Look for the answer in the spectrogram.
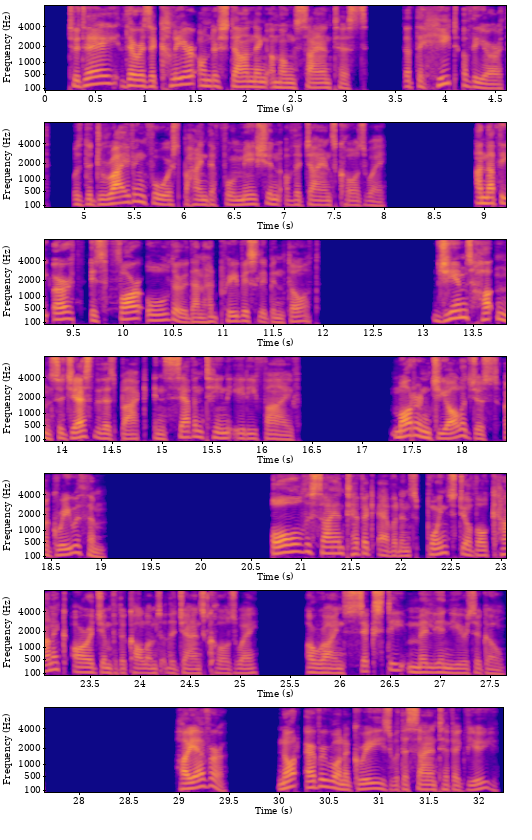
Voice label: male english irish neutral irish accent documentary; the giants causeway; Devine Voices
